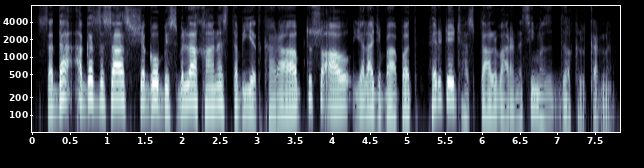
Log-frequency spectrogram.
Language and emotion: Kashmiri, neutral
